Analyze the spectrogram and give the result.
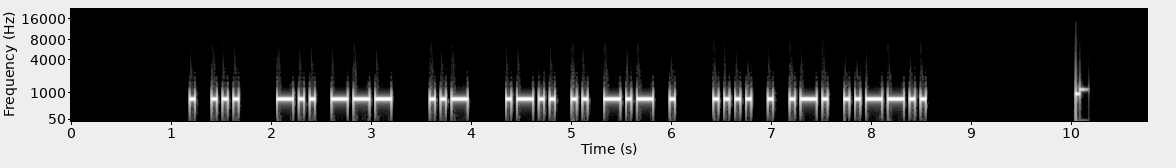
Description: Morse code, heard as a keyed tone, about 22 wpm, 700 Hz. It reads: ES DO U LIKE HER?
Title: Sentences from Top 100 Words and Abbreviations 22wpm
